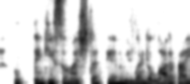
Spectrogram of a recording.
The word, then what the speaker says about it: Duncan: is just my name duncan or duncan in spanish i pronounce my name duncan which is my name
